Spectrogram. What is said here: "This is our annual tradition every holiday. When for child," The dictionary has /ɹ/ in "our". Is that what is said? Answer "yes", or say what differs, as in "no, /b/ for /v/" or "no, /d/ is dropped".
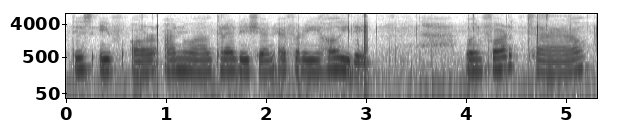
yes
